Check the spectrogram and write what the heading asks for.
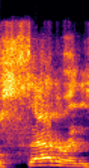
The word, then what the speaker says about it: Satur: Therefore, Saturn signifies the hidden God. The name Saturn is pronounced as Satur, S-A-T-U-R.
